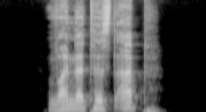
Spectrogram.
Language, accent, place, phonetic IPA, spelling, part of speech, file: German, Germany, Berlin, [ˌvandɐtəst ˈap], wandertest ab, verb, De-wandertest ab.ogg
- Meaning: inflection of abwandern: 1. second-person singular preterite 2. second-person singular subjunctive II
